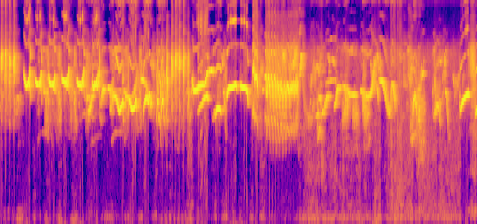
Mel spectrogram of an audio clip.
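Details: Captive oriental magpie-robin (kacer) in full 'gacor full isian' singing: a dense, rapid stream of varied high whistles, slurred upturns and buzzy trills, notes tumbling quickly with brief harsh chattering bursts.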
